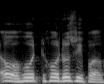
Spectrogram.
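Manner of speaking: ordinary delivery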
